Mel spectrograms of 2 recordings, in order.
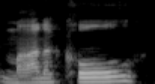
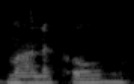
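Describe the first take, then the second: First: The last syllable is stressed, like coal. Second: The last syllable is weak and reduced.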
